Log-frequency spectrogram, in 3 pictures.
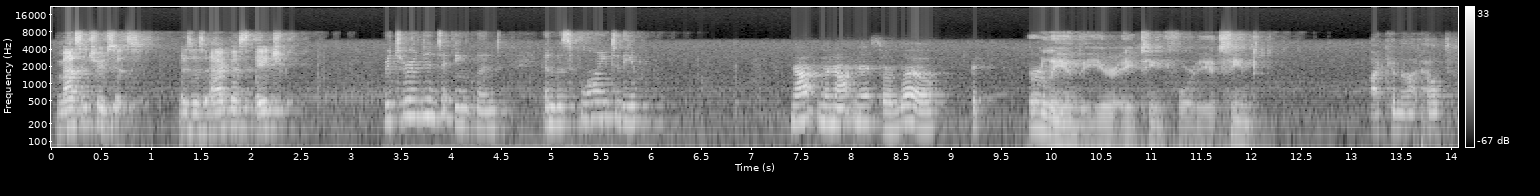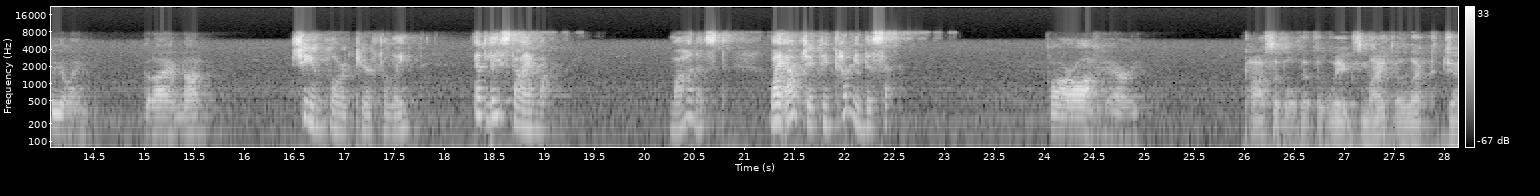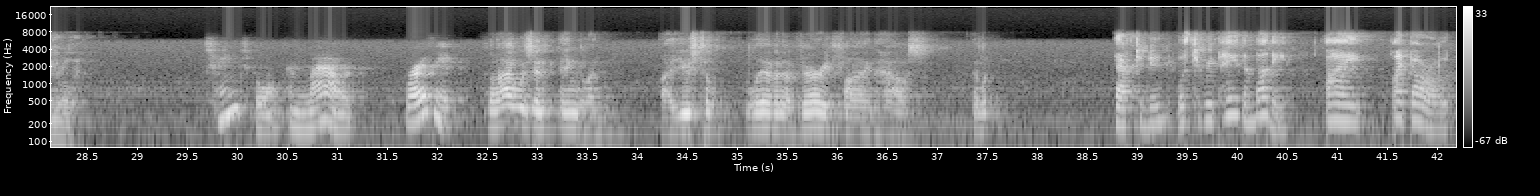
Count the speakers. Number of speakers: six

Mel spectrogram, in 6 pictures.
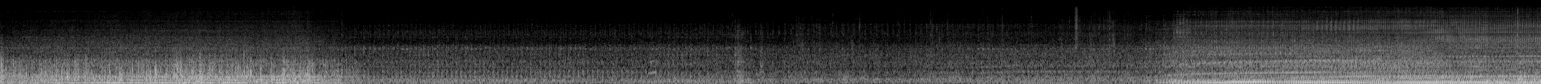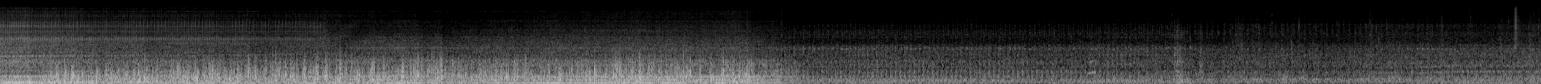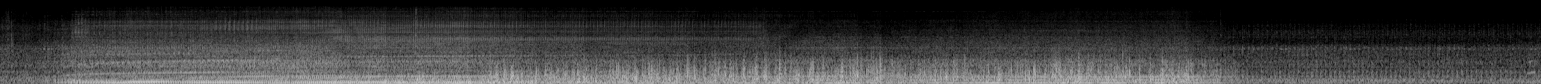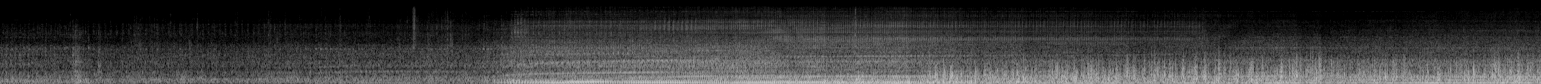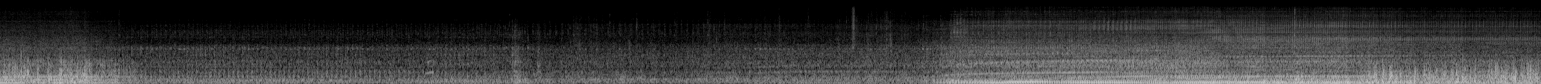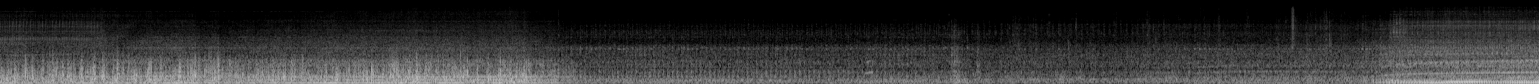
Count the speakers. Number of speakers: zero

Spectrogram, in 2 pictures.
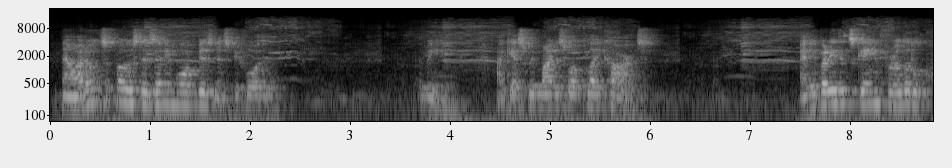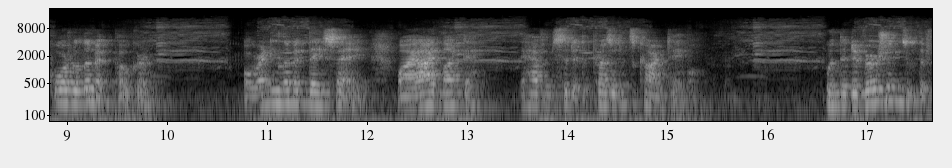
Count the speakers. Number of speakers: one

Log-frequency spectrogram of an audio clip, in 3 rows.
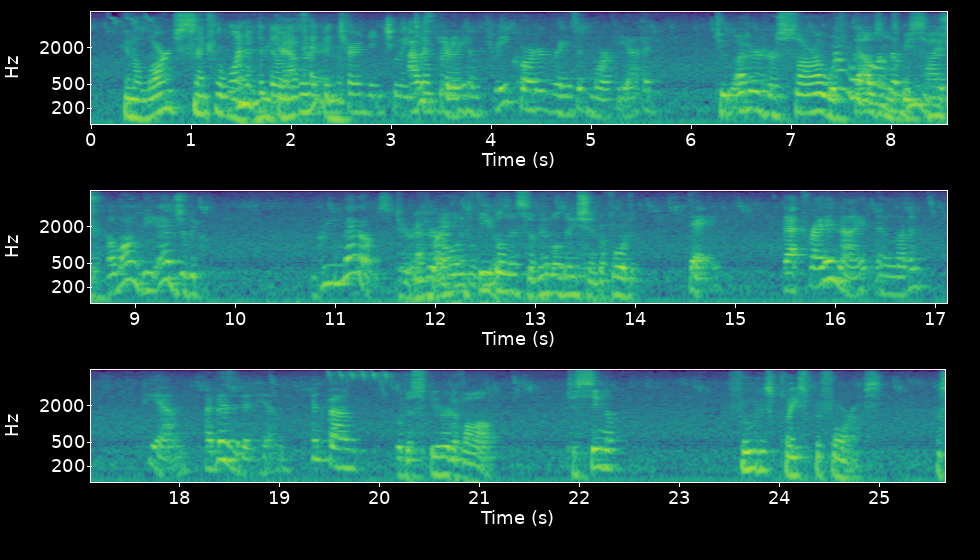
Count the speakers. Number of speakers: five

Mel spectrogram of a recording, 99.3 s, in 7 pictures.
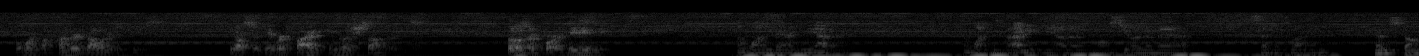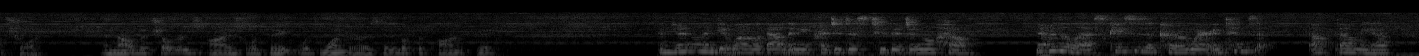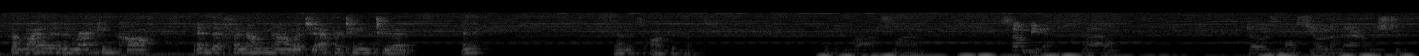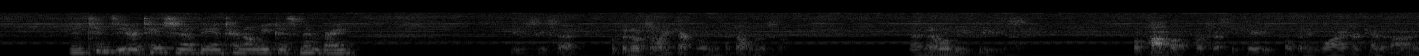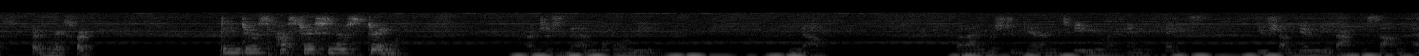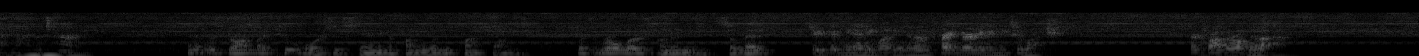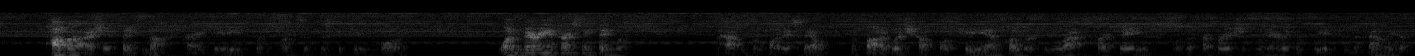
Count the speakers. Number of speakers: four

